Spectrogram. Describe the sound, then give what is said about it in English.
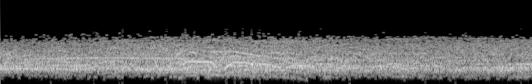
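Audience cheering and whooping at a high school winter talent show, a dense, loud, steady roar of voices that holds for the whole stretch with no pause. “Welcome to the North Shore High School Winter Talent Show. Let me hear you make some noise.”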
